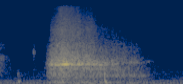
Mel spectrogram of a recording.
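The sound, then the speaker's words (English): A voice imitates a breath, God breathing life into a man: one soft, airy breath swells quickly, then tapers away over about a second, faint and alone with no talk. “the Lord God leaned down and he breathed life into Adam. Can you just picture that? Here's this man laying on the earth, and God goes,”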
